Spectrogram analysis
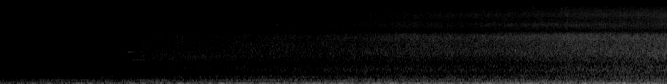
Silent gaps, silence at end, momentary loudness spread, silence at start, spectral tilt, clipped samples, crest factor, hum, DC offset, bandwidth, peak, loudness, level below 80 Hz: none; 0 s; 16 LU; 0 s; -2 dB/octave; under 0.1%; 18 dB; none; under 0.1%; 16 kHz; -30 dBFS; -47 LUFS; -52 dBFS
